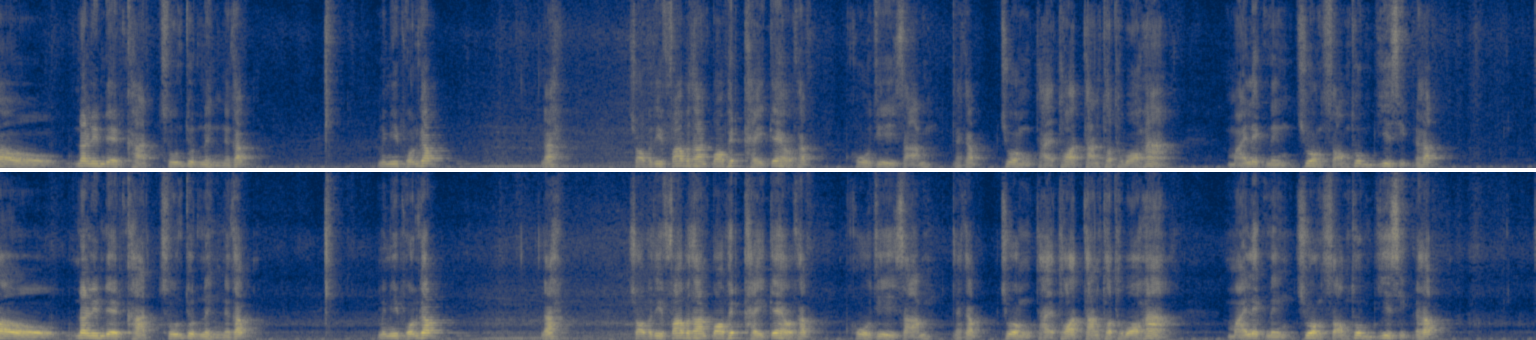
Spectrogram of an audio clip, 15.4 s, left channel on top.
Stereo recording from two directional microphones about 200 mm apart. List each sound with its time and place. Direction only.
0.0 s speech: 40° left (ahead or behind)
3.8 s speech: 40° left (ahead or behind)
5.4 s speech: 40° left (ahead or behind)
